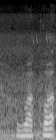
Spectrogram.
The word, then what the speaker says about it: Vacoas: त्याचं spelling VACOAS असं जरी होत असलं तरी याचा उच्चार वाकवा असा होतो.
